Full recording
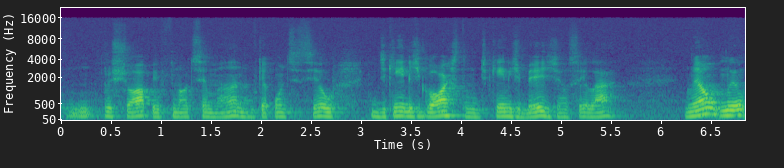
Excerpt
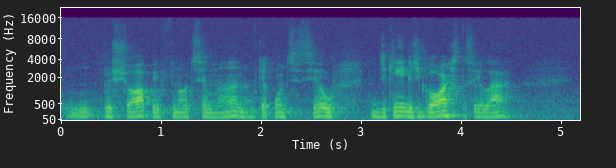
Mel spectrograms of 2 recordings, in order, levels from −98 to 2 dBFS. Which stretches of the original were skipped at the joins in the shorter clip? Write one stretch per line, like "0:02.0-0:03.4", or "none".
0:04.1-0:05.1

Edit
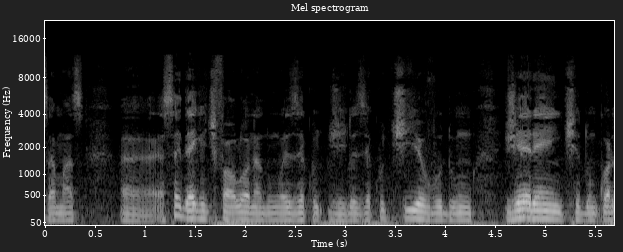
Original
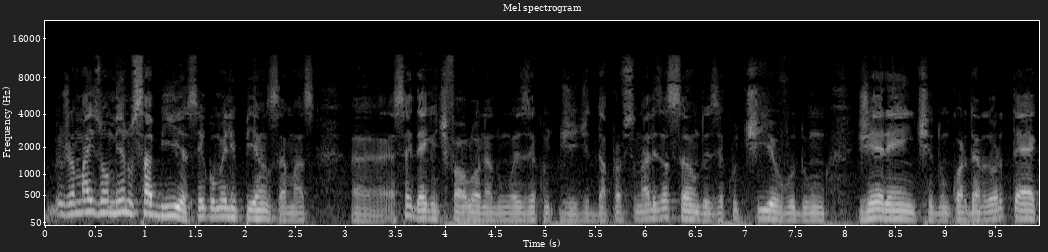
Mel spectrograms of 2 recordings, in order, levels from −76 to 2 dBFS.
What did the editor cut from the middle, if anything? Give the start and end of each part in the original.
0:05.3-0:06.5

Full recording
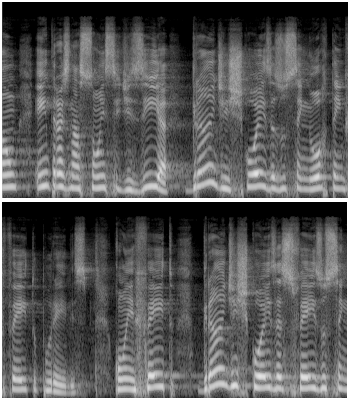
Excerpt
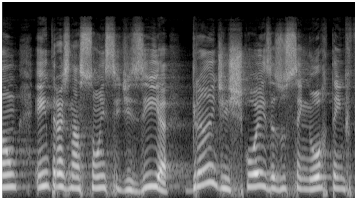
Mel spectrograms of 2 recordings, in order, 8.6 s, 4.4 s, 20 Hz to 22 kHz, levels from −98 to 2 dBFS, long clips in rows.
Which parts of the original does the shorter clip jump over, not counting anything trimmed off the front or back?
none

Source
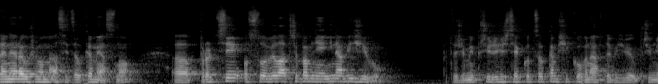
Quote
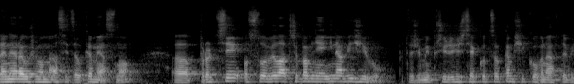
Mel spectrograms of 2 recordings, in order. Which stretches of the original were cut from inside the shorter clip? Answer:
0:03.9-0:04.4

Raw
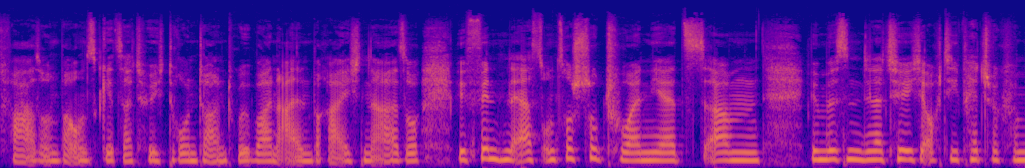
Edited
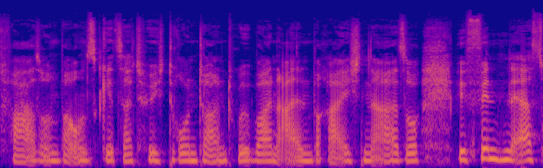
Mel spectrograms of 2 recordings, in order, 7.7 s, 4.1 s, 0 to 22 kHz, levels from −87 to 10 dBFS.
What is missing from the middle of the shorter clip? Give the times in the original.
none

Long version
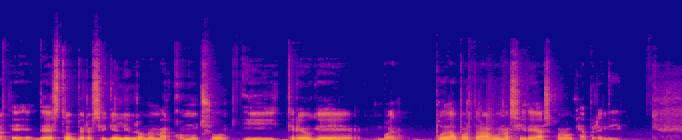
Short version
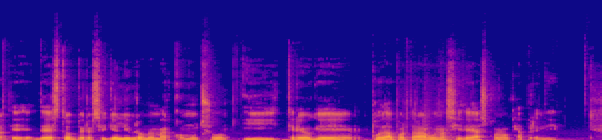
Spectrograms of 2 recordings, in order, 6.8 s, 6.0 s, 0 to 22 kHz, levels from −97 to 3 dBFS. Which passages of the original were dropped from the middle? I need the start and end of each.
0:03.7-0:04.3

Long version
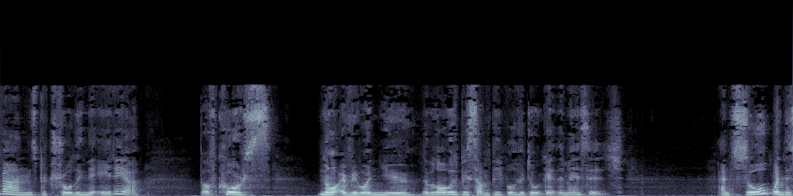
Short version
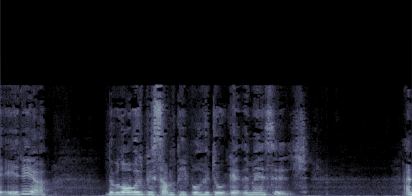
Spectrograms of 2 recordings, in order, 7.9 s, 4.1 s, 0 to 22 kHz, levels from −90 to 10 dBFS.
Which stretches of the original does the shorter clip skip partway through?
0:02.0-0:04.2

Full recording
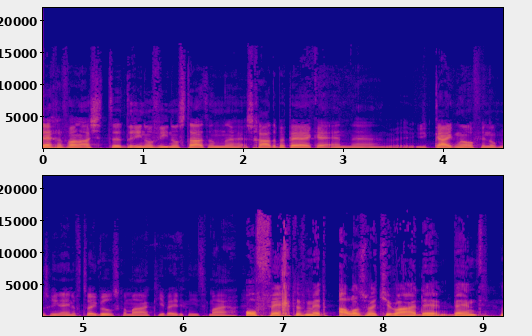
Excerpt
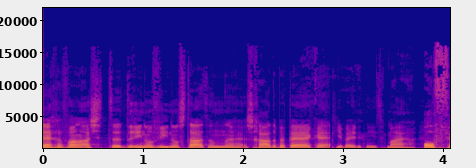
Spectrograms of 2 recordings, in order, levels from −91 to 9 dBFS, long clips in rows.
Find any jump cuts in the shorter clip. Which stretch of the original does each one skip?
0:02.9-0:05.7

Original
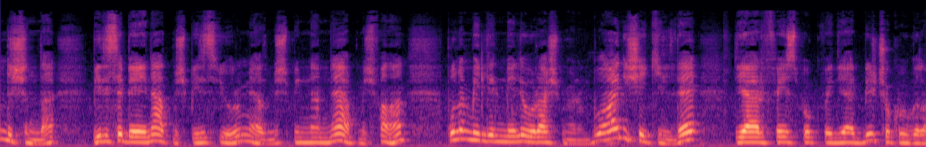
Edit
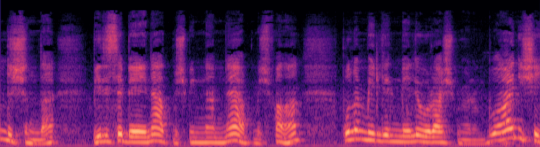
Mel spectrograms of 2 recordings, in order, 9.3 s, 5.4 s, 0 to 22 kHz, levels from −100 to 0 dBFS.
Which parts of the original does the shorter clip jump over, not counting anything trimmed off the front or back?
0:01.9-0:02.9

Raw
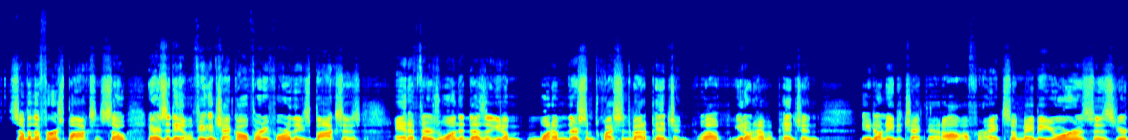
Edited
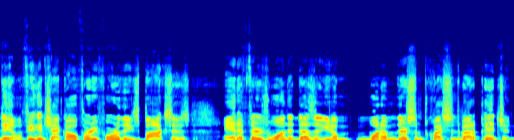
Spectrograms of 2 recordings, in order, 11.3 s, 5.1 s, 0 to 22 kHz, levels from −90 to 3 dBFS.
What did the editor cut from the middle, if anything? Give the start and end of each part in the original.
none

